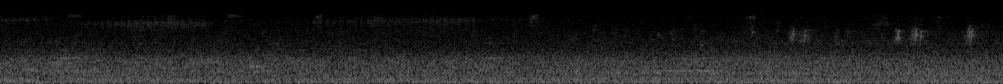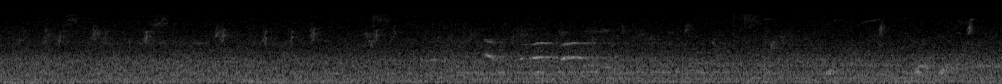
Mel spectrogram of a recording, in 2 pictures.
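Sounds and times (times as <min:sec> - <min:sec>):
steady background hiss: 0:00.0 - 0:20.0
loud pitched bird call: 0:14.8 - 0:16.3.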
